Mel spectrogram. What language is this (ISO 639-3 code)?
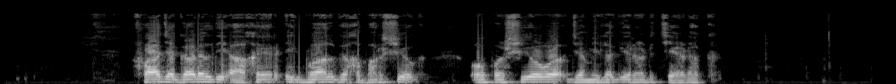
oru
